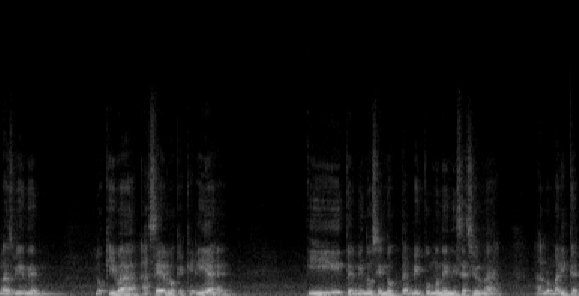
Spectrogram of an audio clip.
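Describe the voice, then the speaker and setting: A man speaks with a dark, mellow tone at a medium pitch, somewhat breathy. His intonation stays fairly even, broken by long, frequent pauses. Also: moderate pace. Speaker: visual artist. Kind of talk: casual discussion. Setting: library. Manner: halting.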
